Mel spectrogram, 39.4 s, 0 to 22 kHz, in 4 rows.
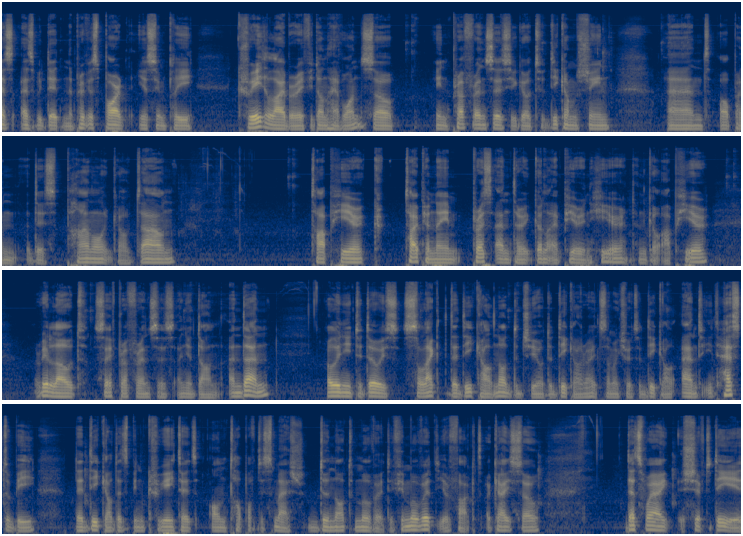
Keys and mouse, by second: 4.4-5.5 drag, 25.3 click, 26.5 click, 28.2 g, 29.6 shift+middle click, 30.7-31.5 middle drag, 36.3 middle click, 36.8 shift+middle click, 38.5 shift+middle click.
